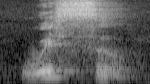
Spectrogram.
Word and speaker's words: whistle: pistol pistol not pistol so notice that t is silent in those ways also T is silent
